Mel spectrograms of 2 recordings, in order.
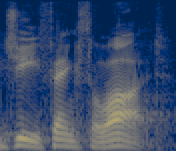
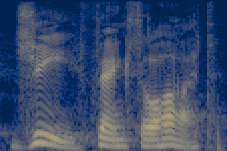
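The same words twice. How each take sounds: First: It is said in a sarcastic, unimpressed tone. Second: It is said in a sincerely grateful tone. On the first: The gift is disappointingly poor. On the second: The gift is truly appreciated.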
